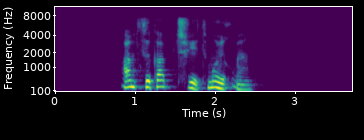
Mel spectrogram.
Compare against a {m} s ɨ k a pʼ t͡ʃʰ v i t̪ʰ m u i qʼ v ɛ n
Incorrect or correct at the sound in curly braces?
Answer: correct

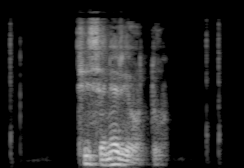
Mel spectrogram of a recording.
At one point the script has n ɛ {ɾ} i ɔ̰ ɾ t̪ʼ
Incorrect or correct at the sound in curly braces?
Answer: correct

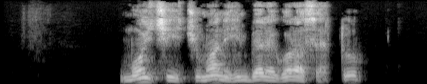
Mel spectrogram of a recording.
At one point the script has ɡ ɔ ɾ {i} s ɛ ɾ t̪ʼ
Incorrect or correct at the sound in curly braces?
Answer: incorrect: a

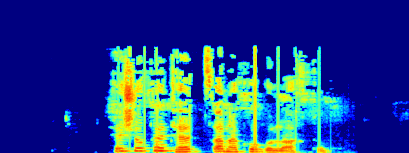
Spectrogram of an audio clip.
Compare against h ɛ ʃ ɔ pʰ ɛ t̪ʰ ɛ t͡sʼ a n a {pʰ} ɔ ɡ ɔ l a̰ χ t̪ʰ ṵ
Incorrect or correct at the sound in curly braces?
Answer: incorrect: kʰ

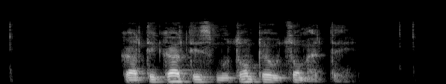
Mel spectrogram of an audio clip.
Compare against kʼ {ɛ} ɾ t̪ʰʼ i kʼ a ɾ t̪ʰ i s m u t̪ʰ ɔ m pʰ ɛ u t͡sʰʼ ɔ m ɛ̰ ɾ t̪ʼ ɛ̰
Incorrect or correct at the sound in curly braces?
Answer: incorrect: a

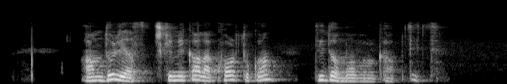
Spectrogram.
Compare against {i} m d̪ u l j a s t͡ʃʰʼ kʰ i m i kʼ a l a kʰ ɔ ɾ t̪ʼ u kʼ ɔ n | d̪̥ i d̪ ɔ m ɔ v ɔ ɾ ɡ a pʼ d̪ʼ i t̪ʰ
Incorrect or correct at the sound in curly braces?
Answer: incorrect: a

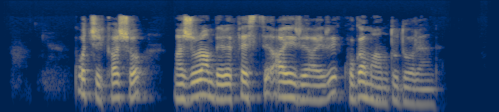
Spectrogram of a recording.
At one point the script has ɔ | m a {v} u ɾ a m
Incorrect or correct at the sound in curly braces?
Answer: incorrect: ʒ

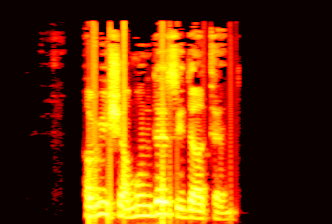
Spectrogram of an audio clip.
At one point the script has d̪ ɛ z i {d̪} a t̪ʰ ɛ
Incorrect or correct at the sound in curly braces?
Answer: correct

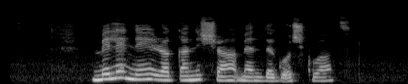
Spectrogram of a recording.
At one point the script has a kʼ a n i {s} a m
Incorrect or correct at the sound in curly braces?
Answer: incorrect: ʃ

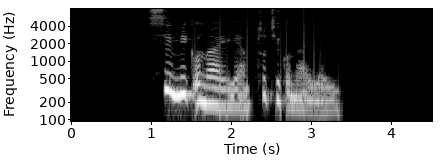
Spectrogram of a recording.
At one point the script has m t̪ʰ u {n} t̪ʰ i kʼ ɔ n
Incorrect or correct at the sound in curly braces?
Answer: incorrect: none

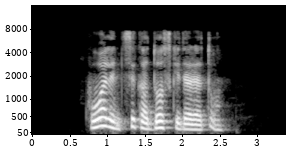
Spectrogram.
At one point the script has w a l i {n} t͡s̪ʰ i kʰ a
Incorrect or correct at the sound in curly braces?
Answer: incorrect: m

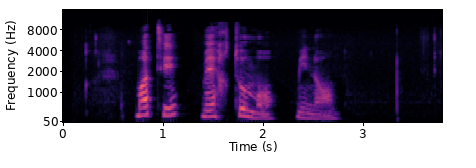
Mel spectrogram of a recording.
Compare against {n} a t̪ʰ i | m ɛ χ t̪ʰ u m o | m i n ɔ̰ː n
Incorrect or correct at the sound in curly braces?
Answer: incorrect: m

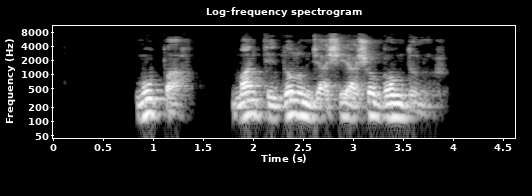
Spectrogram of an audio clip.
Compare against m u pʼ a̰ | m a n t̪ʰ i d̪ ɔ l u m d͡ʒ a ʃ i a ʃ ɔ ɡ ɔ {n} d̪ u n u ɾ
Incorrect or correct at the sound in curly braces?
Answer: incorrect: m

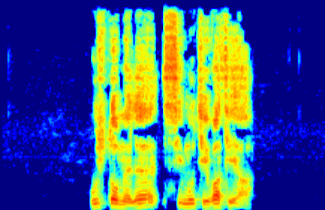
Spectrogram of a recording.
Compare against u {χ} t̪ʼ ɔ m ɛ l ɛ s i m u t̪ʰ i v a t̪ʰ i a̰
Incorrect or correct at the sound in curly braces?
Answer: incorrect: s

